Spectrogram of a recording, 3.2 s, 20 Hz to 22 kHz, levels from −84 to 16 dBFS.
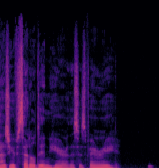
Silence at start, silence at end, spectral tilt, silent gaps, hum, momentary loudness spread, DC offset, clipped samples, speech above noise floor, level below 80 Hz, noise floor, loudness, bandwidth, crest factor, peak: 0 s; 0.15 s; -3.5 dB/octave; none; none; 8 LU; under 0.1%; under 0.1%; 39 dB; -62 dBFS; -69 dBFS; -30 LUFS; over 20 kHz; 22 dB; -10 dBFS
